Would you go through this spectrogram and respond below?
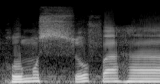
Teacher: Jadi tandanya seperti pada amanan nas, yaitu ada tasdid di depan huruf lam, maka alif lam ini diidghamkan, tidak dibaca lagi, langsung kepada tasdid sin. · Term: alif lam syamsiyah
